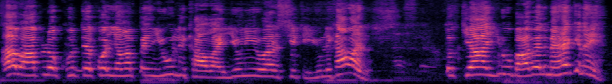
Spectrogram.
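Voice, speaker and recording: High-voiced teacher quizzing a class. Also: male voice, moderate pace, a bit bright. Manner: call-and-response questioning, repeats key words. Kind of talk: classroom grammar lesson.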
